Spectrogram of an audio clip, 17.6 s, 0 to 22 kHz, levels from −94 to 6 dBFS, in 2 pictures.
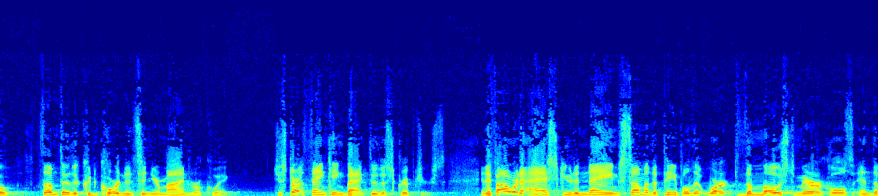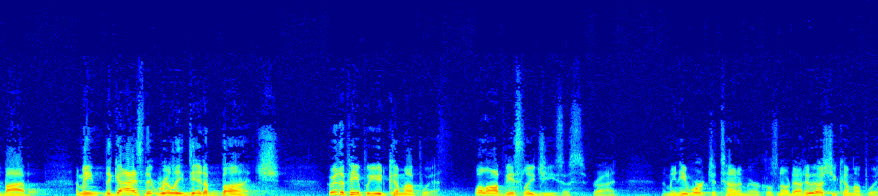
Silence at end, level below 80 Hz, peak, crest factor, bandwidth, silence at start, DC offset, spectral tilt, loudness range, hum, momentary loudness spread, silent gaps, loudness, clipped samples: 0 s; -58 dBFS; -6 dBFS; 18 dB; 9.8 kHz; 0 s; under 0.1%; -7 dB/octave; 6 LU; none; 16 LU; none; -23 LUFS; under 0.1%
